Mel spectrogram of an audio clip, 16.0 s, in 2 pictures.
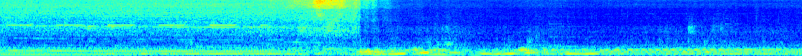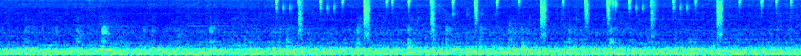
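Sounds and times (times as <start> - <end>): car engine idling: 0.0 - 3.6, 9.8 - 16.0.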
